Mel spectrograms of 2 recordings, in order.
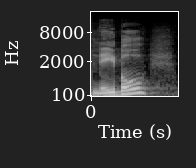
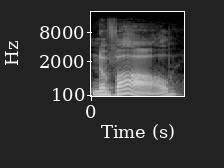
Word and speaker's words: Nabal: You might want to pronounce it, as it is spelled in the English Nabal, but Naval is closer to the Hebrew pronunciation.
